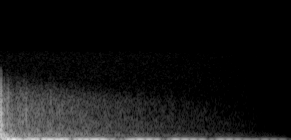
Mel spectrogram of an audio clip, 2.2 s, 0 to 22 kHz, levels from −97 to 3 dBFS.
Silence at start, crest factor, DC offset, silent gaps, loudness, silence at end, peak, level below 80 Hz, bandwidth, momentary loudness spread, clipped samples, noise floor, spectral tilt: 0 s; 18 dB; under 0.1%; none; -36 LUFS; 0.4 s; -6 dBFS; -32 dBFS; 1.6 kHz; 25 LU; under 0.1%; -48 dBFS; -11 dB/octave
